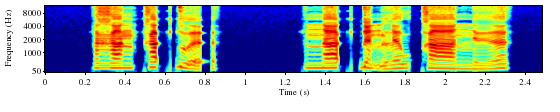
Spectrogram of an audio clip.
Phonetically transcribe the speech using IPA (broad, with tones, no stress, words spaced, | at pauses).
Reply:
ɣa˧ŋka˦˥k̚ɗṵ˧˨ə̯ʔ | na˦˥k̚ ɗə̰˧˨nlə˧w kaː˧nɨ˨˦ə̯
